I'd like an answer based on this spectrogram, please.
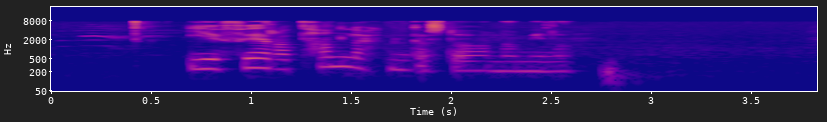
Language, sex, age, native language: Icelandic, female, 18-19, Icelandic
